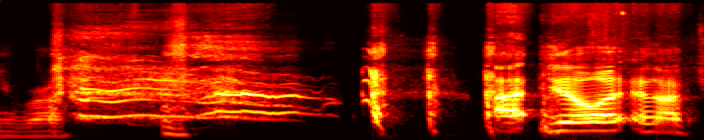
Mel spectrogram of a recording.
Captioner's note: both laughing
